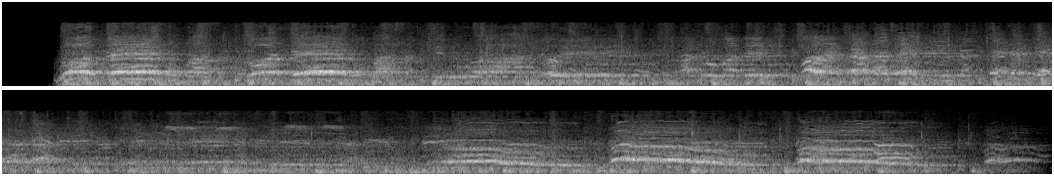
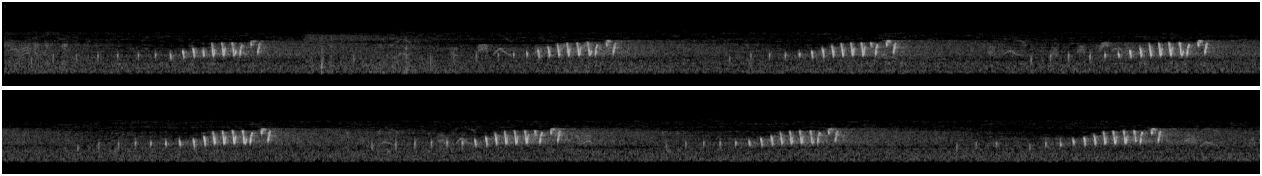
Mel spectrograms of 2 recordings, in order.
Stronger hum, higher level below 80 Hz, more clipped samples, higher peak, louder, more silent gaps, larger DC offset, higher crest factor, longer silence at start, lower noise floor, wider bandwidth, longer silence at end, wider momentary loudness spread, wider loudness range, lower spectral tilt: neither; first, -42 dBFS vs under -90 dBFS; neither; about the same, -4 dBFS vs -4 dBFS; about the same, -23 LUFS vs -23 LUFS; neither; neither; second, 18 dB vs 24 dB; first, 0.5 s vs 0 s; first, -51 dBFS vs -47 dBFS; first, 8.4 kHz vs 5.4 kHz; about the same, 0.05 s vs 0.05 s; second, 12 LU vs 25 LU; first, 7 LU vs 4 LU; first, -6 dB/octave vs 14 dB/octave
